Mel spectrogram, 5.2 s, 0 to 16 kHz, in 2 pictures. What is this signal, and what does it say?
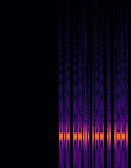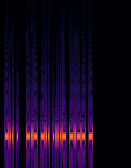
Morse code, heard as a keyed tone, about 52 wpm, 700 Hz. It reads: K7WIP DE KD4YT
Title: USA Callsign DE Callsign - 5 Characters - 50wpm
